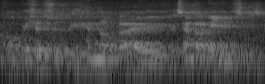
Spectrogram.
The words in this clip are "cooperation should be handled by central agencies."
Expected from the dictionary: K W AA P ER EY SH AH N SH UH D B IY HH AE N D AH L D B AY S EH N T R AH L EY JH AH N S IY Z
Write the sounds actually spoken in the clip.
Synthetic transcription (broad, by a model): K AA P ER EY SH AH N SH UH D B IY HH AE N D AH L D B AY S EH N T R AH L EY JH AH N S IY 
